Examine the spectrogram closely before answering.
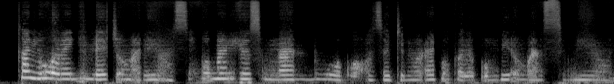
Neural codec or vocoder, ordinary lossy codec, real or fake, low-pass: codec, 44.1 kHz, 0.9 kbps, DAC; none; fake; none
